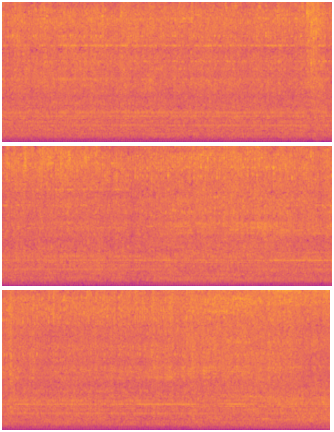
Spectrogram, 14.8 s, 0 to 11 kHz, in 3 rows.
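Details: Troy-Bilt 2410 snow blower single-cylinder engine, first start after carburetor cleaning and oil top-off, cowling left loose: steady, even buzz with no surging or misses; no-start fixed, runs normally.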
